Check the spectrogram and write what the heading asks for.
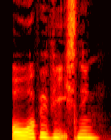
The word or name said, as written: overbevisning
